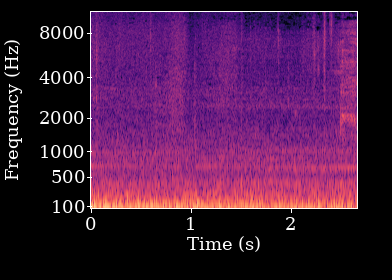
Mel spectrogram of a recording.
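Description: Car driving on a road during a driving lesson in Sultangazi, recorded from inside the cabin as it shifts into second gear; a steady, loud low engine and road rumble runs continuously with no talk.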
